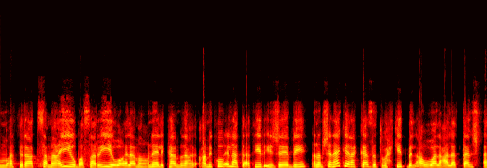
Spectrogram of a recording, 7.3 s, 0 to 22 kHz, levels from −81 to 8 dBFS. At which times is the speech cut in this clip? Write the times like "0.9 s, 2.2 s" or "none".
none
